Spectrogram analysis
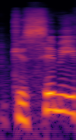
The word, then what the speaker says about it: Kissimmee: which city does not have an Elvis Museum Kissimmee Florida I said it right that time Memphis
